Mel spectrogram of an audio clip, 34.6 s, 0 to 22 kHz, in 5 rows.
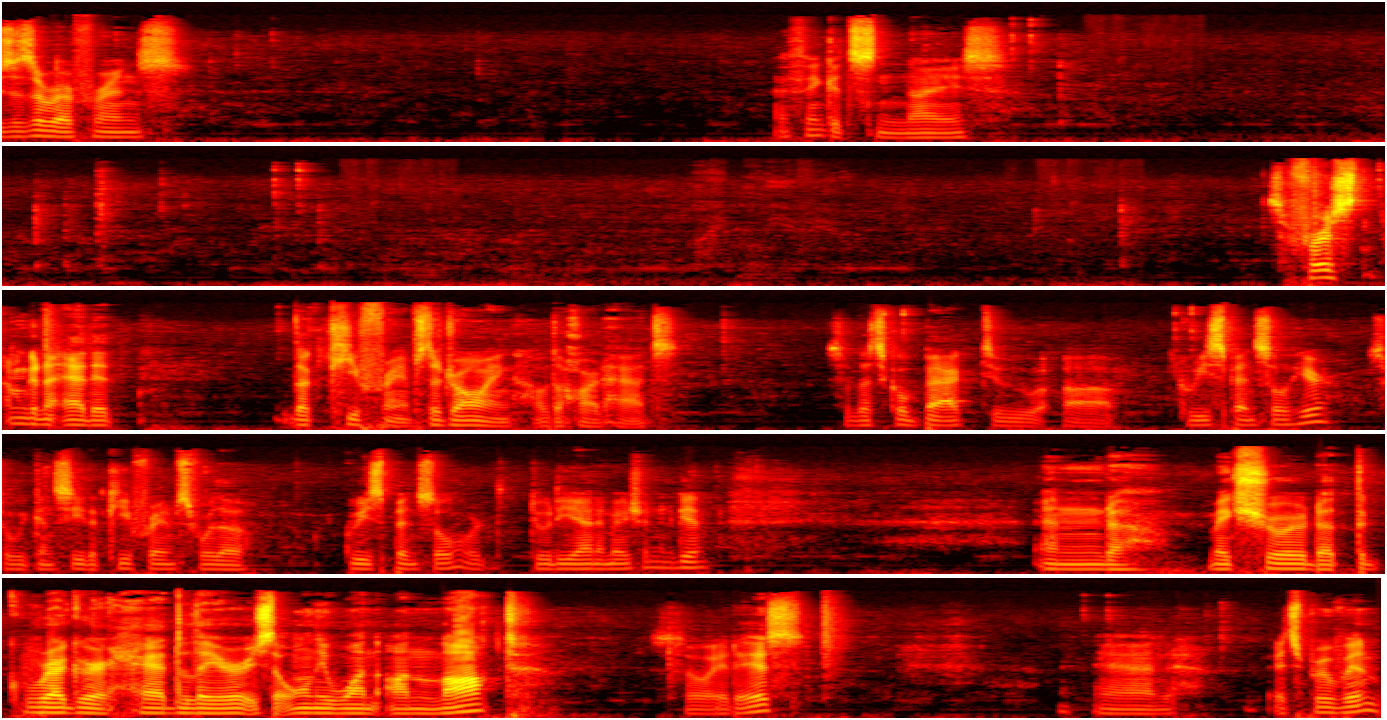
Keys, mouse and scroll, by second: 5.0 click, 5.2 space, 7.0 space, 8.2 click, 8.5 space, 12.5 space, 13.6 click, 15.2 right click, 16.5 q, 18.2 click, 19.6 click, 28.1 click, 30.8 Tab, 31.2 a, 32.0 g, 33.0 right click.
